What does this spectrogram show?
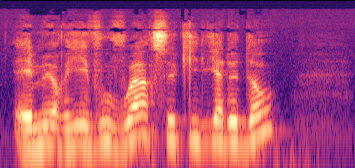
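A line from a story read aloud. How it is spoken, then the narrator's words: Plain. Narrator (French): me demanda-t-il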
